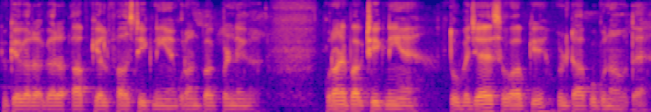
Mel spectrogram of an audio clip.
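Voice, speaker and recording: Low-voiced man teaching Quran reading. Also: level tone, darkish tone. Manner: explains rules quickly, then recites syllables slowly and drawn out. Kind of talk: Noorani Qaida reading lesson.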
